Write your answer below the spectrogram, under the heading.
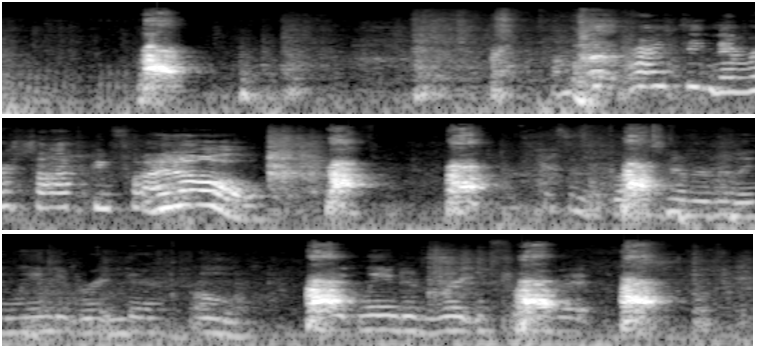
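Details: Indoor Boston Terrier barks at his own reflection, giving single sharp barks at uneven intervals while people talk and comment over much of the recording.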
